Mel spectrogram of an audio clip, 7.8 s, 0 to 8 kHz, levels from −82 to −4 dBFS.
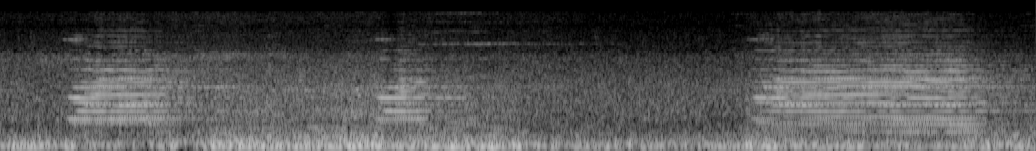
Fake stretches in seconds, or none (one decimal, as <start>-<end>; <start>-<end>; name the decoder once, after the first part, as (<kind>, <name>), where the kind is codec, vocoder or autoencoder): none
